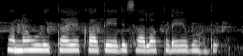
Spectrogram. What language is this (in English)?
Kannada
